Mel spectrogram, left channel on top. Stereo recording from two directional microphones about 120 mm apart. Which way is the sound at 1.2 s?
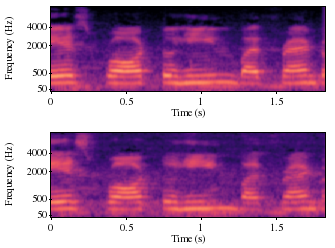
85° left.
